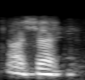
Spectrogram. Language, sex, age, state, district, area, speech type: Kashmiri, male, 45-60, Jammu and Kashmir, Ganderbal, rural, conversation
